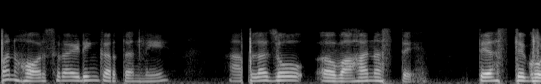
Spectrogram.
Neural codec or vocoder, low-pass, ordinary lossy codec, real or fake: codec, 16 kHz in and 24 kHz out, 1 kbps, XY-Tokenizer; 5.4 kHz; none; fake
